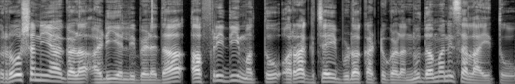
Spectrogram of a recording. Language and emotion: Kannada, neutral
